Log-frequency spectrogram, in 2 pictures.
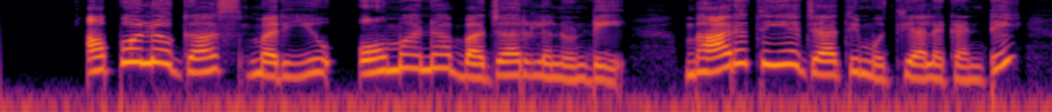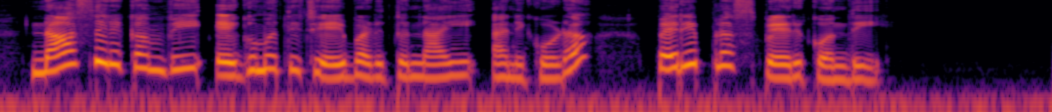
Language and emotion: Telugu, neutral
